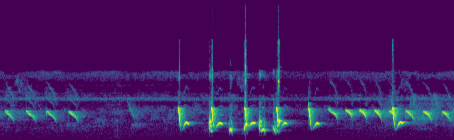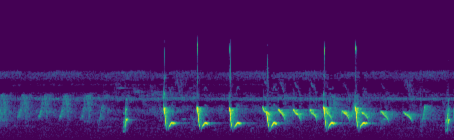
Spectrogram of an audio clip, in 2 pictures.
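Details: Long bulbul lure sequence: repeated descending whistled notes broken by chattering chirpy phrases, used to draw in wild birds.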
